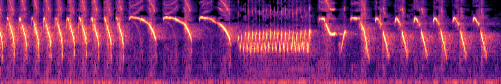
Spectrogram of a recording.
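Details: Canary song (kenari gacor): a rapid trill, three drawn-out drooping whistles, a harsh buzzy rattle, then renewed fast trilling.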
